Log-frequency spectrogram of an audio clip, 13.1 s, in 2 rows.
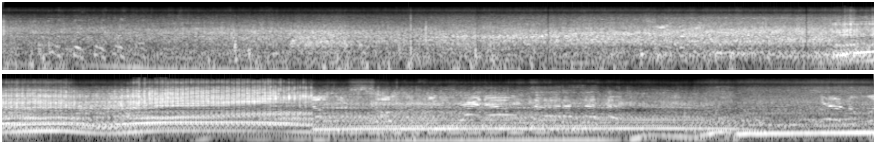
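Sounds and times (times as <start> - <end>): car engines: 0.0 - 13.0
engine revving: 0.0 - 13.0
wind and road rush: 0.0 - 13.0.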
